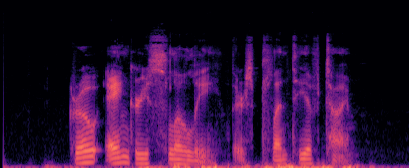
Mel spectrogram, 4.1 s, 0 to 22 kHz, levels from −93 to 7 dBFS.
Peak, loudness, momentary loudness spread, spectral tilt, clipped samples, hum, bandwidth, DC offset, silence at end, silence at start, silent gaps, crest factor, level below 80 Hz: -4 dBFS; -27 LUFS; 12 LU; -5 dB/octave; under 0.1%; none; 9.4 kHz; under 0.1%; 0.35 s; 0.05 s; none; 22 dB; -34 dBFS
